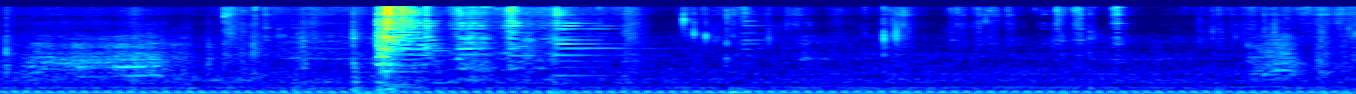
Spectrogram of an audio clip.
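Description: Metal kitchen tongs clink once against a plate about a second and a half in, over a steady low hum.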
